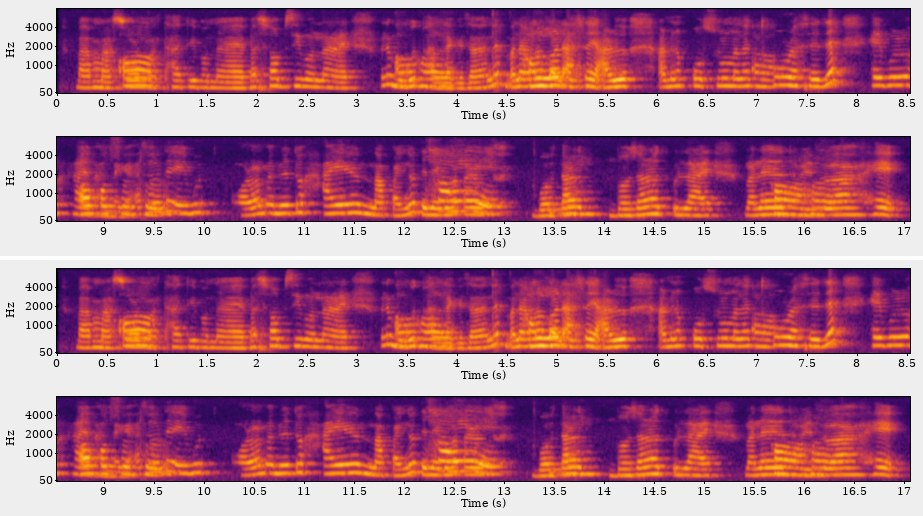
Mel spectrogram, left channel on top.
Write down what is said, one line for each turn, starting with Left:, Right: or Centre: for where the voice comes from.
Left: বা মাছৰ
Right: অ
Left: মাথা দি বনাই, বা চব্জি বনাই, মানে বহুত
Right: অ হয়
Left: ভাল লাগে জানানে মানে
Right: ভাল
Left: আমাৰ
Right: লাগে
Left: ঘৰত আছে আৰু-আৰু মানে কচুৰ মানে
Right: অ
Left: থুৰ আছে যে সেইবোৰো খাই
Right: অ
Left: ভাল
Right: কচুৰ
Left: লাগে আচলতে
Right: থোৰ
Left: এইবোৰ ঘৰৰ মানুহেতো খায়ে নাপায় ন তেনেকুৱা?
Right: খায়ে
Left: কাৰণ বজাৰত
Right: উম
Left: বজাৰত ওলাই মানে
Right: অ
Left: ধৰি
Right: হয়
Left: লোৱা হে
